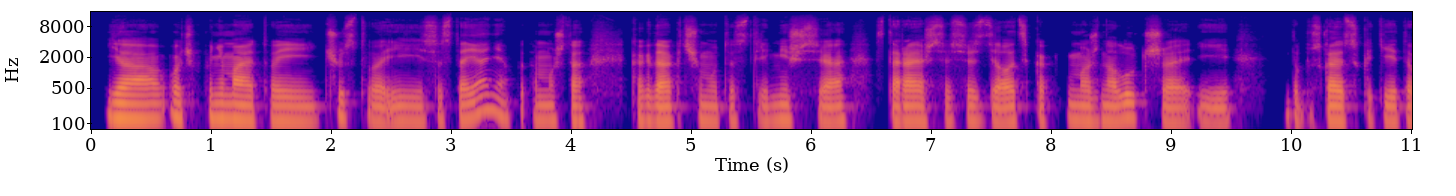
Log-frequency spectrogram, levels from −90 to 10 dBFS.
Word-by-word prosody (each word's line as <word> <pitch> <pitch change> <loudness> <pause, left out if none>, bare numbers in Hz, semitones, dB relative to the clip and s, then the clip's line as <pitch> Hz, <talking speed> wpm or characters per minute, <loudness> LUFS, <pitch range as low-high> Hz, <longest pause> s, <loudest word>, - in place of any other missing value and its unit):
Я 125 -1 +6
очень 130 -2 -1
понимаю 120 -2 +3
твои 110 -1 0
чувства 125 -5 -2
и 110 0 -1
состояния. 130 +8 -1
Потому, 115 -1 -4
что 110 -1 -2 0.3
когда 110 0 +3
к 105 - -13
чему-то 110 -1 -4
стремишься, 110 -1 -1 0.2
стараешься 110 0 +2
всё 110 +1 -4
сделать 110 -1 +1
как 105 -1 -6
можно 110 -2 0
лучше, 110 -4 0
и 100 -1 -4 0.4
допускаются 110 -1 +1
какие-то 110 0 -3
110 Hz, 120 wpm, -26 LUFS, 110-115 Hz, 0.4 s, Я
